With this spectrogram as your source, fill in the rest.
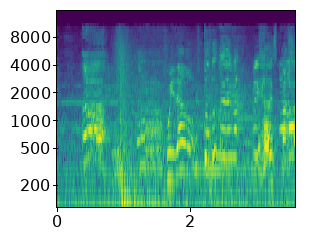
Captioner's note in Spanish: Quejidos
